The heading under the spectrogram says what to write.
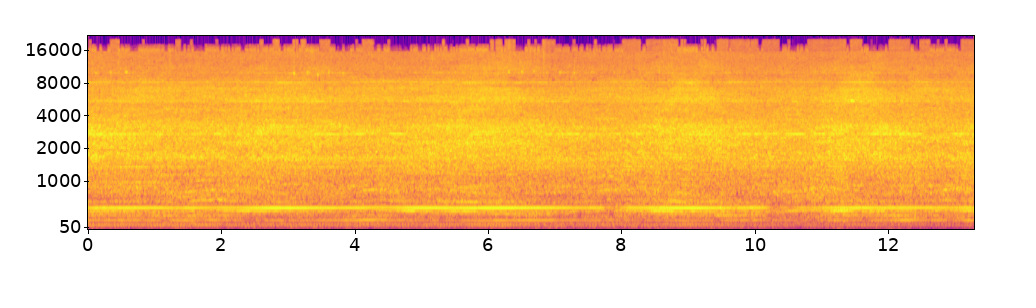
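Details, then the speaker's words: Canister vacuum with big compressor motor and cord rewind: steady even motor drone with clear high whistle and airflow hiss, suction strong and consistent, picking up debris; running normally. "All right, and I can definitely hear that thing picking up stuff over here, so that's pretty good."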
